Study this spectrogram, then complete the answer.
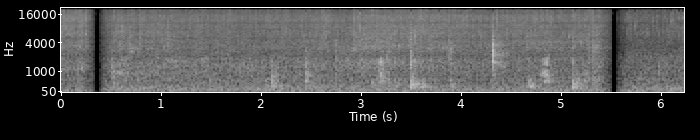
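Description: Ground pork is stirred as it fries in a pan, giving a steady sizzle with scattered scraping and clicking strokes from the spoon and two short breaks in the sound. No one speaks.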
